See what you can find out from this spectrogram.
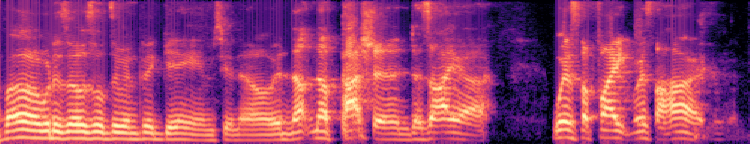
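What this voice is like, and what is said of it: British accent drifting into Australian. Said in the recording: “that was my British accent ... I turned into like Crocodile Dundee midway through that”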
